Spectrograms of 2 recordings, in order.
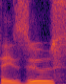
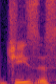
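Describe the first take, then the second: First: The name is pronounced the Spanish way. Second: The name is pronounced the English way. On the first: This is how it is said in Mexico. "because it works reverse in Mexico, it's Jesus" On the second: This is how it is said here. "over here, it's you say Jesus"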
